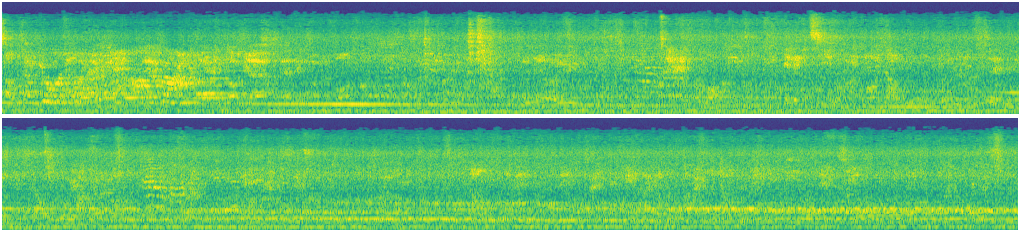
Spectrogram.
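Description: An electric commuter train hums and rumbles along the track, heard from inside the carriage.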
